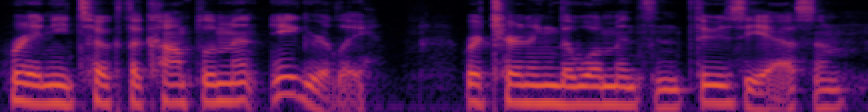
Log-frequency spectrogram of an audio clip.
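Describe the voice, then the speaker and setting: A man narrating a scripted first-person gothic mystery story in a measured, brooding manner. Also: medium pitch.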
